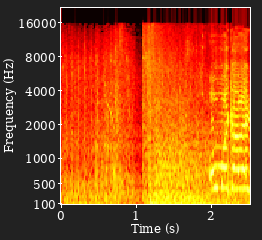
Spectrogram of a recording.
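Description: An explosion bursts loudly nearby.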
